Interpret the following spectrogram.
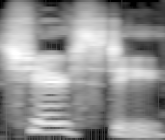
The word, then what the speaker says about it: Kjersti: It's Kjersti. Chair. Yes. Not chair. Chair.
